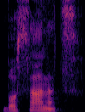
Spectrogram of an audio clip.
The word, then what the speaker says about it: Bosanac: How do you pronounce her surname? Bosanac.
